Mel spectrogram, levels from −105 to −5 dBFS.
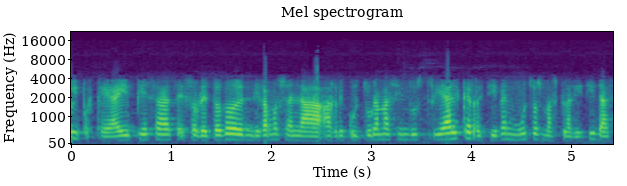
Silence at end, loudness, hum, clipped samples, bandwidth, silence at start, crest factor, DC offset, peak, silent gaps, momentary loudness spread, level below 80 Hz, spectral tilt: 0 s; -25 LUFS; none; under 0.1%; 7.8 kHz; 0 s; 18 dB; under 0.1%; -6 dBFS; none; 10 LU; -74 dBFS; -5 dB/octave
